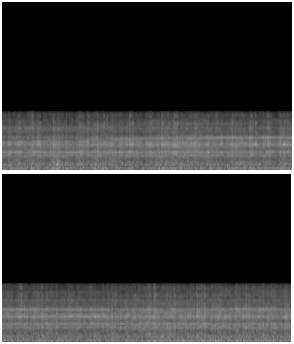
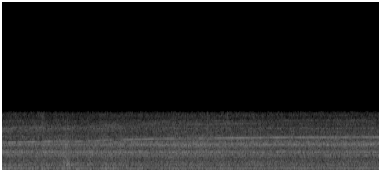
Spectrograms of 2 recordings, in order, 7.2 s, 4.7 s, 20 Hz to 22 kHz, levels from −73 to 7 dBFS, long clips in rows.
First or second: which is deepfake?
first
